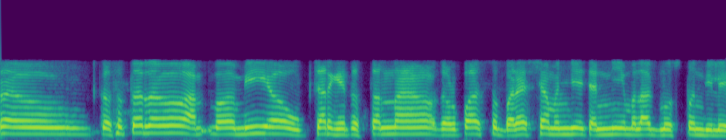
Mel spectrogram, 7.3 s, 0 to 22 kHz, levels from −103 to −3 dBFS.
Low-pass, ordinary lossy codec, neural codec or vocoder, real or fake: 3.6 kHz; none; codec, 24 kHz, 3.1 kbps, DualCodec; fake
